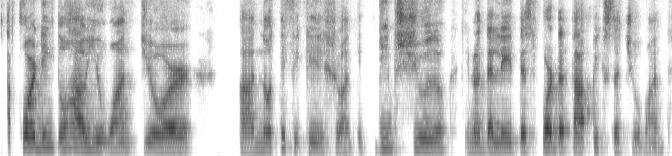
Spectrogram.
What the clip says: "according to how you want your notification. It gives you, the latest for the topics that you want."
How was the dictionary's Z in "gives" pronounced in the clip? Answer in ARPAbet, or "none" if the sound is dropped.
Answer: S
